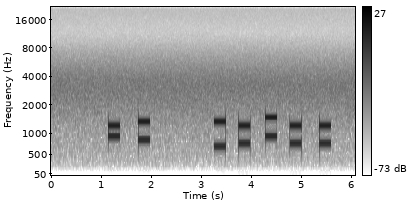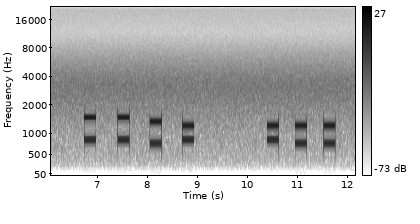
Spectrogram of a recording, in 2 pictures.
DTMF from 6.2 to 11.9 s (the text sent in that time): 9957 744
